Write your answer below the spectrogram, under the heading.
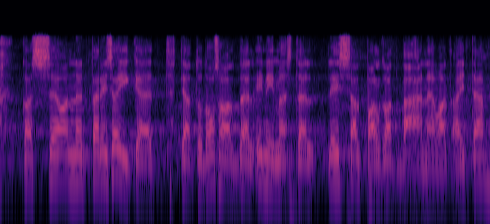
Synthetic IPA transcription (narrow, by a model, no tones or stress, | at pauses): kɑsːe̞ːo̞nːyːd̪̥̚pæɾisɤ̞jɡ̥e̞t̪ːeɑt̪ːˑud̪̥o̞sɑd̪e̞lʔinime̞st̪e̞lːisːɑlt̪̚pɑlɡ̥ɑd̪væɦene̞vɑd̪̥ɑ̰jt̪ːˑæh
